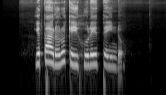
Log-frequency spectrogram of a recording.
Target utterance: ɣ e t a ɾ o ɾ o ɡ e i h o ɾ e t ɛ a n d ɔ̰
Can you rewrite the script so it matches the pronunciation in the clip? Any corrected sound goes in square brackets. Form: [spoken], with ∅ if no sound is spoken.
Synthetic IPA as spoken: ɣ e t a ɾ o ɾ o [k] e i h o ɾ e t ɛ [i] n d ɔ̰

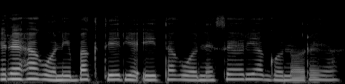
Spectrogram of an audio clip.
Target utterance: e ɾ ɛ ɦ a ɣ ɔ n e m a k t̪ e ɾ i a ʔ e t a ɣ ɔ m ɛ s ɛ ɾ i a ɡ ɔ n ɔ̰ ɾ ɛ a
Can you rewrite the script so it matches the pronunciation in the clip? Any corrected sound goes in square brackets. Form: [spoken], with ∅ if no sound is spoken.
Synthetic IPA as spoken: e ɾ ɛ ɦ a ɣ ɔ n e [b] a k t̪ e ɾ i a ʔ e t a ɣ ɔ [n] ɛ s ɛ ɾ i a ɡ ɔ n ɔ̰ ɾ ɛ a

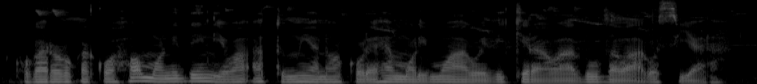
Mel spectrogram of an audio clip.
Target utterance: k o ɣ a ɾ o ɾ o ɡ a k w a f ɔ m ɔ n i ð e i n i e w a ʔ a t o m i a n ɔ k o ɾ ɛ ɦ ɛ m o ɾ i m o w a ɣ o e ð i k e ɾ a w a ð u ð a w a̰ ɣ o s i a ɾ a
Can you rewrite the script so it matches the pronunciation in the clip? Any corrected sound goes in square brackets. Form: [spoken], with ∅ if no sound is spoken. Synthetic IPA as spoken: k o ɣ a ɾ o ɾ o [k] a k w a [h] ɔ m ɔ n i ð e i n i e w a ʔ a t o m i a n ɔ k o ɾ ɛ ɦ ɛ m o ɾ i m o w a ɣ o e ð i k e ɾ a w a ð u ð a w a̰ ɣ o s i a ɾ a

